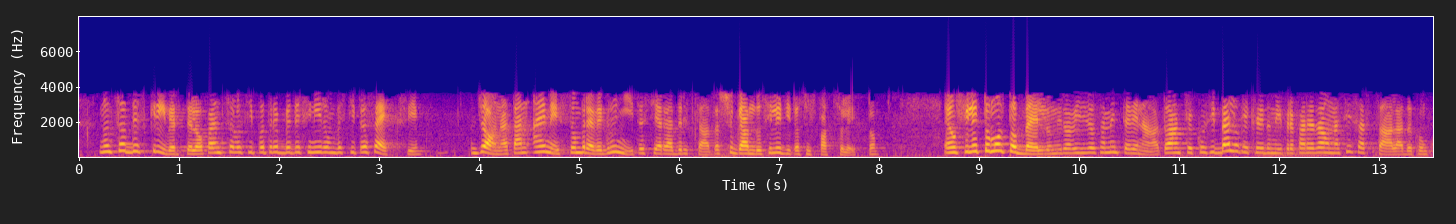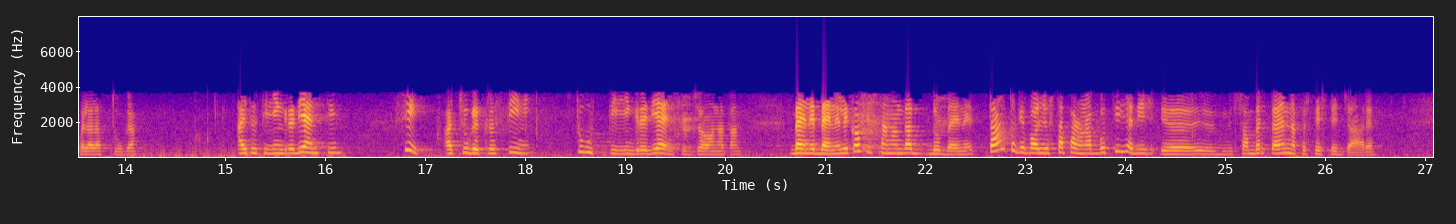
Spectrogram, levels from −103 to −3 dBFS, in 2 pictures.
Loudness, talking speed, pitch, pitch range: -23 LUFS, 170 wpm, 245 Hz, 205-285 Hz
